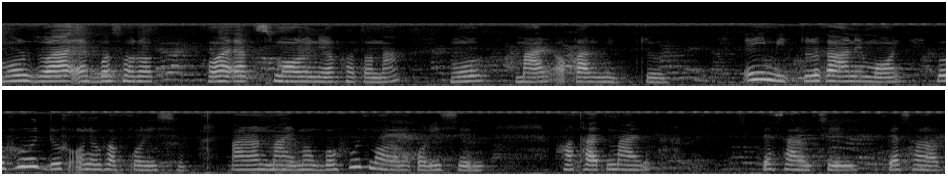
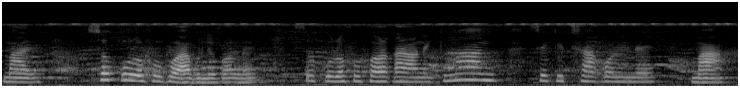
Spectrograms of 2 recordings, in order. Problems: none marked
